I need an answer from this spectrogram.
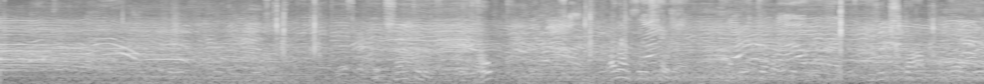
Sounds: speech

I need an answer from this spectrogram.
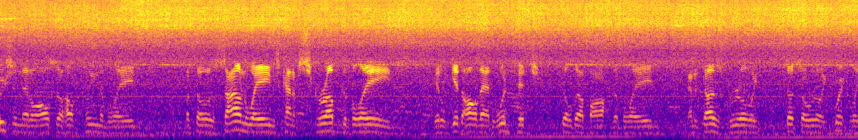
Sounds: speech

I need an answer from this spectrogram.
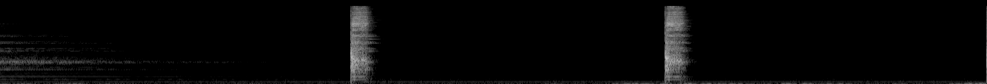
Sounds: music

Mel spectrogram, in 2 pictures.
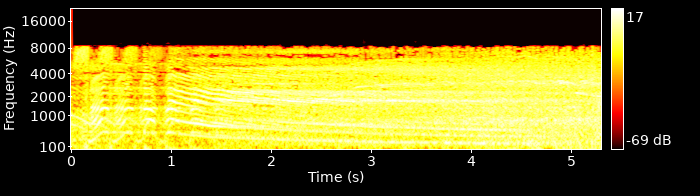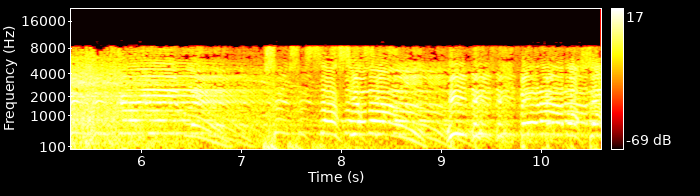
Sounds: speech

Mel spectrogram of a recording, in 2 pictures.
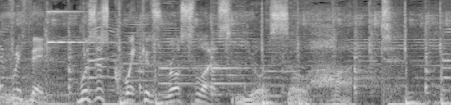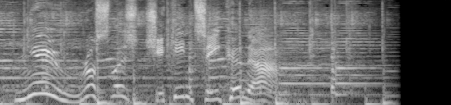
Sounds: speech
music

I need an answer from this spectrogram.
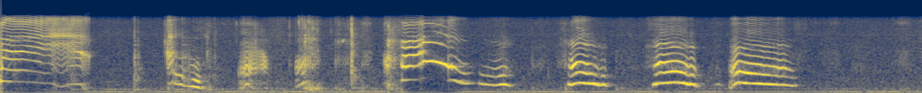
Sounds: inside a small room

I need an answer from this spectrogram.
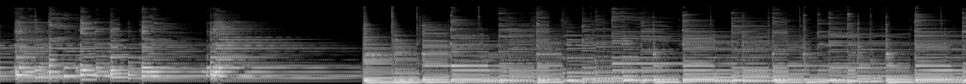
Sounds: music
banjo

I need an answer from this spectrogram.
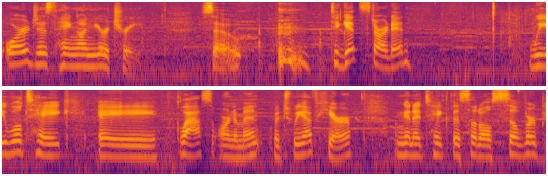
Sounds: speech
music

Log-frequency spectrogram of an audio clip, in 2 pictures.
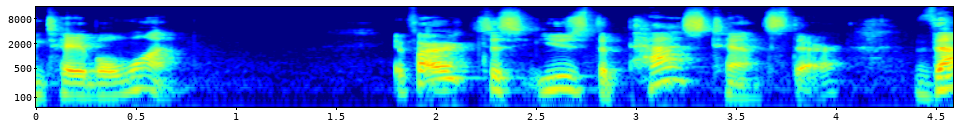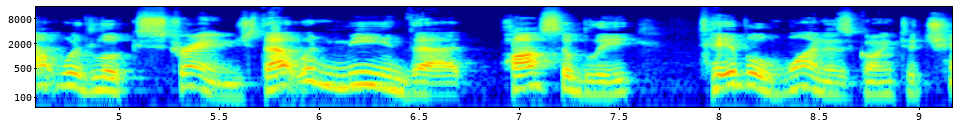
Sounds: speech

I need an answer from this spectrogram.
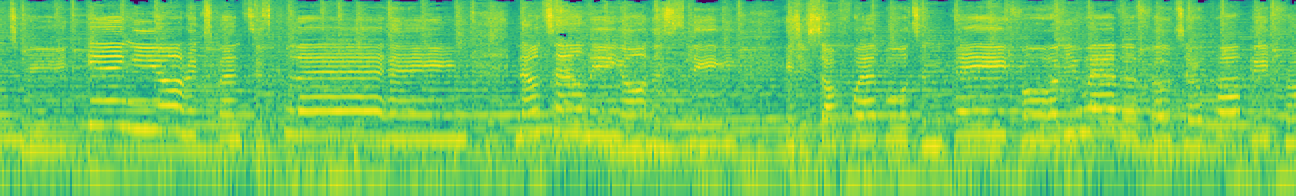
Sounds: music

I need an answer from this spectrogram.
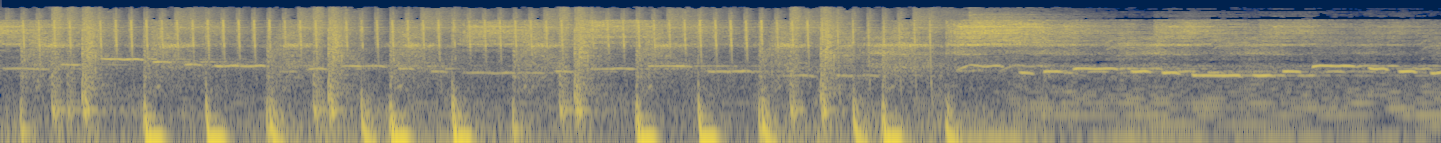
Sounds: electronic music
dubstep
music

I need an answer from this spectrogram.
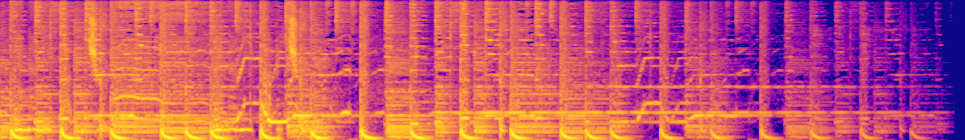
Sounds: music
exciting music

